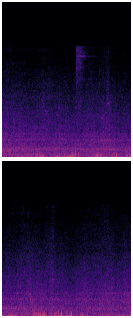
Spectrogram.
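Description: A long freight train rumbles and clatters steadily along the tracks nearby.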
